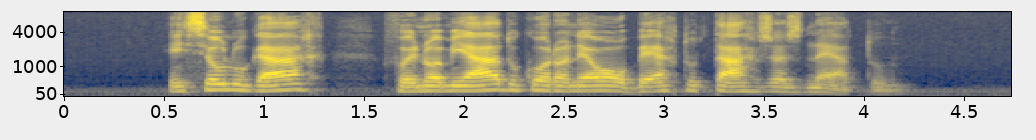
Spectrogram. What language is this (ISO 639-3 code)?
por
